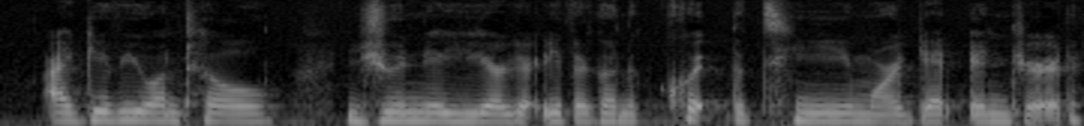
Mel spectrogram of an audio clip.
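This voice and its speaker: A woman with an unremarkable speaking voice talks at a moderate pace and a fairly low pitch. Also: very clean recording, silent background. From Jamaica, then New York from age six. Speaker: trafficking survivor and advocate. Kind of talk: interview testimony.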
